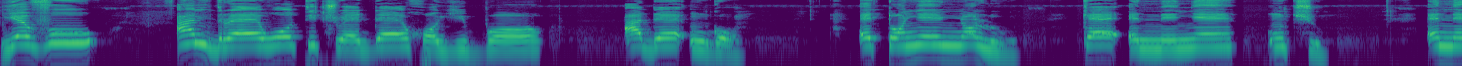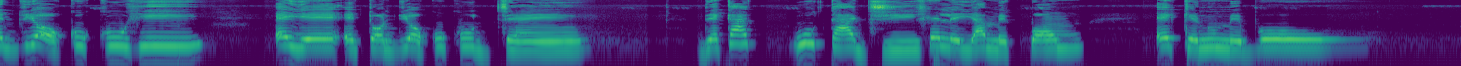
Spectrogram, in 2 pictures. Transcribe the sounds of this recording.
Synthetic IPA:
je˨vu˦ | a˦n˦d̪ɾɛ˨wo˦t̪i˦t͡ʃu˨ɛ˨ɖɛ˦xɔ˨ji˨bɔ˦ | a˨ɖɛ˦ŋ̩˨ɡɔ˨ | e˨t̪ɔ̃˨ɲɛ̃˦ɲɔ̃˦lu˨ | kɛ˦ɛ˨nɛ̃˨ɲɛ̃˦ | ŋũ˦t͡ʃu˨ | ɛ˨nɛ̃˨ɖi˦ɔ˨ku˦ku˦ɣi˦ | e˦je˦e˨t̪ɔ̃˨ɖi˦ɔ˨ku˦ku˦d͡ʒɛ̃˨ | ɖe˨ka˦ | wu˦t̪a˨d͡ʒi˨he˦le˨ja˨mẽ˨k͡pɔ˦m | e˦ke˦nũ˦mẽ˨bo˦

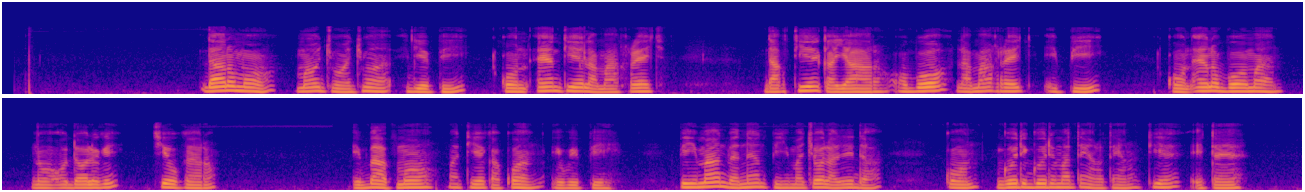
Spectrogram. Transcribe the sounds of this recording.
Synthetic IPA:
da˦nɔ˦mɔ˦ | ma˦o˦t͡ʃwɔ˨a˨t͡ʃwa˦a˨i˨dje˨pi˨˦ | kʊ˨nɛ˦ntje˦la˨ma˨kɾɛ˦t͡ʃ | da˨ktje˦ka˨ja˨ɾɔː˨bwɔ˦la˨ma˦kɾɛ˦t͡ʃi˨pi˨˦ | kʊ˨nʔɛ˦nɔ˦bwɔ˦ma˦nː | ɔː˨dɔ˨lɔ˨ɡɪ˦ | t͡ʃe˦o˨k̬ɛ˨ɾɔ˨ | i˨ba˦˨pmɔ˦ma˦tje˦ka˨kwa˦ŋi˨wi˨pi˨ | pi˨ma˦nbɛ˨nɛ˦npi˨ma˨t͡ʃɔ˦la˨di˦da˨ | kʊ˨nɡo˦di˦ɡo˦di˦ma˦tɪ˨nɔ˨tɪ˨nɔ˨tje˦ḭ˨tɛ˨jɛ˦

